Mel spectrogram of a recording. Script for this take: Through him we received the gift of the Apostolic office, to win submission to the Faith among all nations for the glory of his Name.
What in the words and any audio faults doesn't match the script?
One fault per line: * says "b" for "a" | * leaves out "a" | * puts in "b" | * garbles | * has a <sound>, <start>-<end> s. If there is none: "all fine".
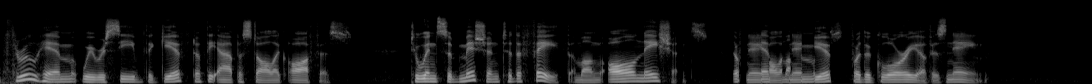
* garbles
